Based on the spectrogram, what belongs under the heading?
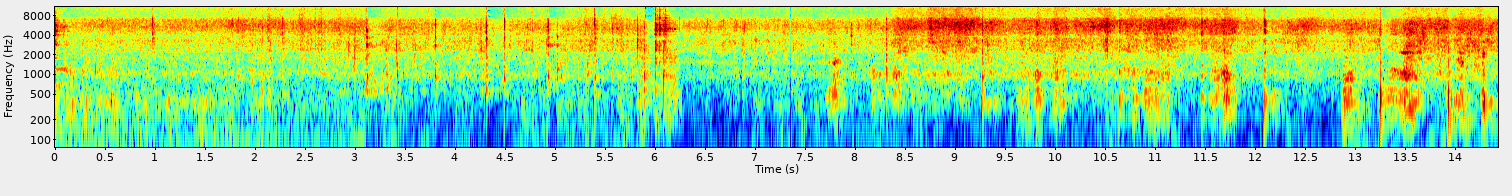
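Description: Chopped onions and garlic sizzling in hot oil in a metal kadhai. A steel ladle stirs them, scraping and clicking against the pan at irregular moments over the steady sizzle.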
